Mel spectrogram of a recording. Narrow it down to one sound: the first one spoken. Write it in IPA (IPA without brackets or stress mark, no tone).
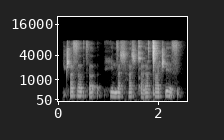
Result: t͡ʃʼ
